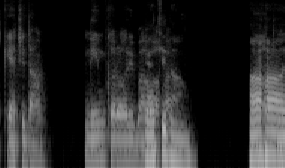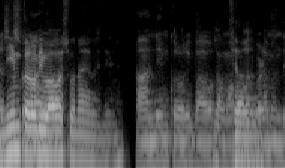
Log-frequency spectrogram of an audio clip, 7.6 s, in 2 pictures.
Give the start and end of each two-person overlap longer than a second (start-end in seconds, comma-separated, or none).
3.4-4.6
